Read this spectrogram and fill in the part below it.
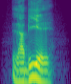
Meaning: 1. unstable 2. labile (apt or likely to change)
- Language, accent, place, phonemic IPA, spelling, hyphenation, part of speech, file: German, Germany, Berlin, /laˈbiːl/, labil, la‧bil, adjective, De-labil.ogg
